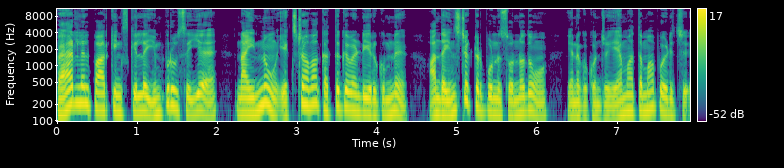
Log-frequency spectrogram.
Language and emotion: Tamil, sad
